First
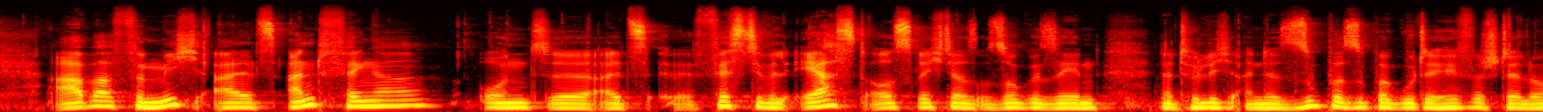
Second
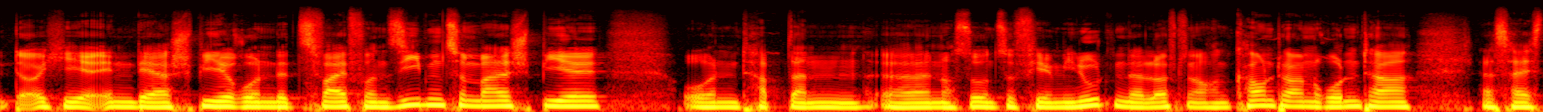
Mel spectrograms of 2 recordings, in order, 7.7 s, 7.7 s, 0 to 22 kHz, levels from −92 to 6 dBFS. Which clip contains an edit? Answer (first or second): first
